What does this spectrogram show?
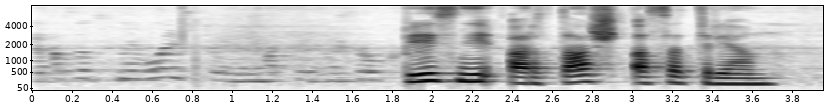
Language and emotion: Russian, neutral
